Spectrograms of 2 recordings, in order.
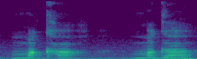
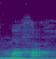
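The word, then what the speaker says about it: Magha: communities couldn't pronounce Maha couldn't pronounce the h so it became Maka Maga it became magum it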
